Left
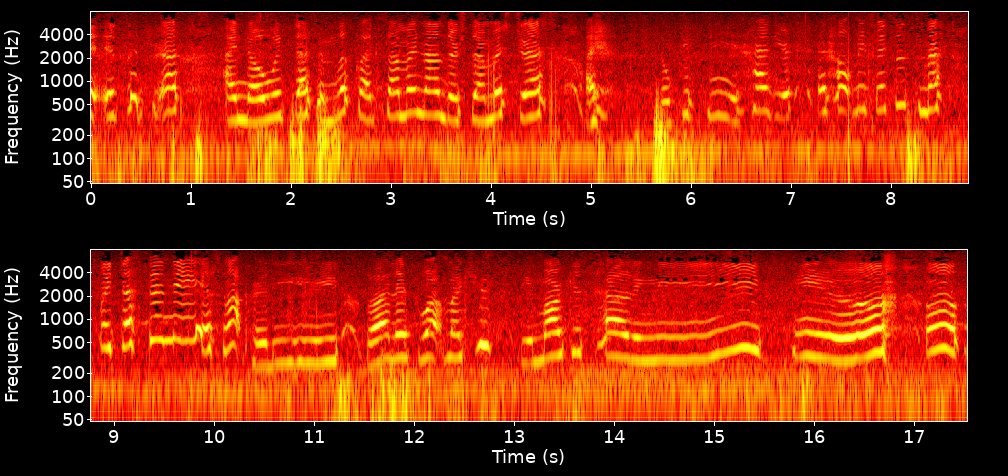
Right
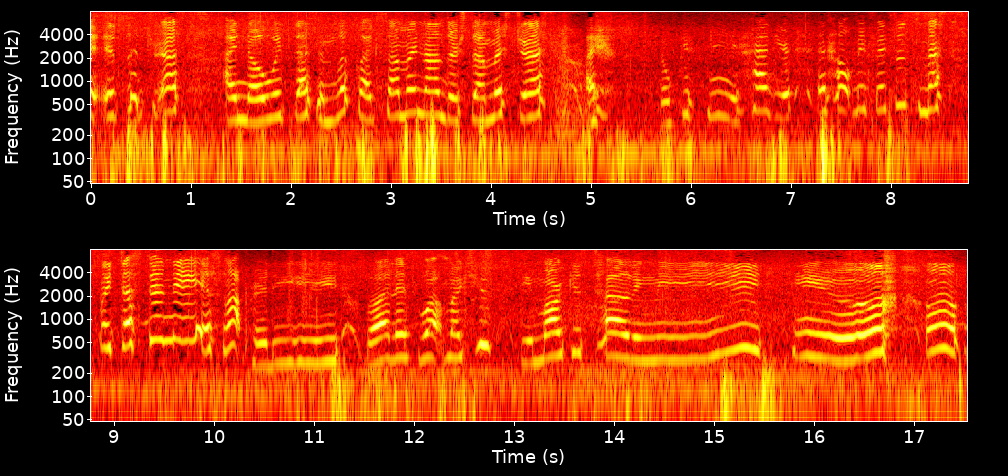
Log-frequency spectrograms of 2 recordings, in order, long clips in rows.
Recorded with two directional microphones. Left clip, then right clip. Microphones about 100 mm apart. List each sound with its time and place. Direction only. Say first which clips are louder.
0.0 s a sound: right 3 dB; centre (ahead or behind)
0.4 s speech: right 7 dB; 5° right (ahead or behind)
5.9 s a child's voice: right 2 dB; 20° right (ahead or behind)
11.5 s a child's voice: right 3 dB; 30° right (ahead or behind)
13.3 s child singing: right 4 dB; 20° right (ahead or behind); by 15.4 s 5° left (ahead or behind)
15.8 s speech: right 3 dB; 15° right (ahead or behind)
